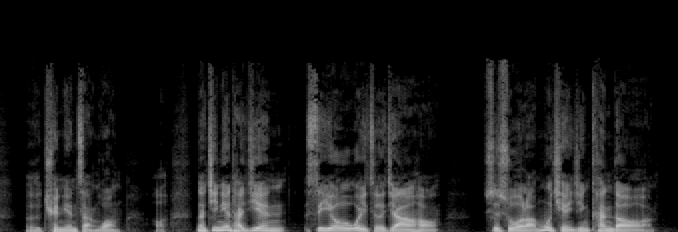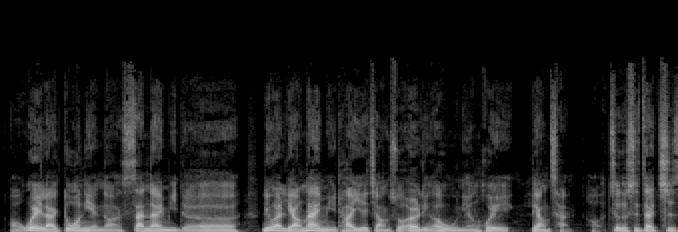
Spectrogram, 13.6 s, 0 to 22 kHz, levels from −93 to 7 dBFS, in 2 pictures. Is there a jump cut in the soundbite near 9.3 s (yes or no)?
yes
